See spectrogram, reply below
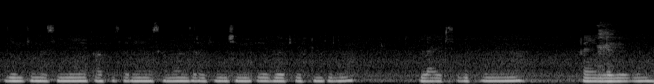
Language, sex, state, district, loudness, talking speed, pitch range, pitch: Hindi, male, Jharkhand, Jamtara, -30 LUFS, 135 wpm, 155-165 Hz, 155 Hz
